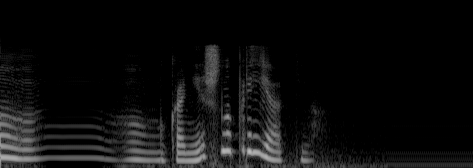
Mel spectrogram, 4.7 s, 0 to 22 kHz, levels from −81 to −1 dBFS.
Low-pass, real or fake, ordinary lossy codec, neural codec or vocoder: 7.2 kHz; fake; none; codec, 16 kHz, about 1 kbps, DyCAST, with the encoder's durations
